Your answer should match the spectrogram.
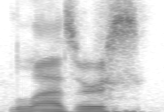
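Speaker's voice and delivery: ordinary delivery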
